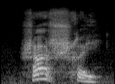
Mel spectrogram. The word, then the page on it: ʃaaʃxaj: Xyzyl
